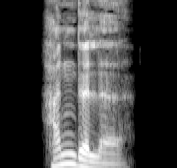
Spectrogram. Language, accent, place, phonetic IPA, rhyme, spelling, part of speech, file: German, Germany, Berlin, [ˈhandələ], -andələ, handele, verb, De-handele.ogg
- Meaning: inflection of handeln: 1. first-person singular present 2. singular imperative 3. first/third-person singular subjunctive I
